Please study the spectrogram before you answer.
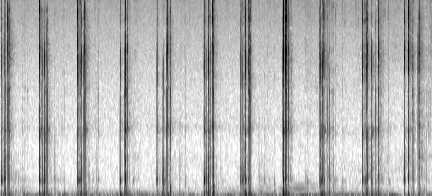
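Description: Long nails scratch across a solid, round board made of wood slices, raking over the slices and the dark center while the board is tilted toward the microphone. The result is a series of short, dry, bright scratching strokes at an uneven pace, each dying away almost at once, over a faint low rumble.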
